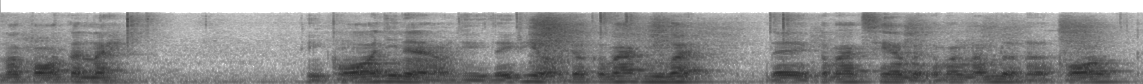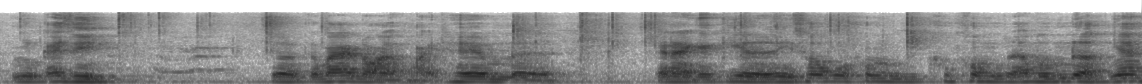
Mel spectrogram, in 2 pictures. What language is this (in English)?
Vietnamese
